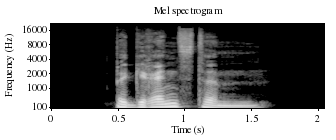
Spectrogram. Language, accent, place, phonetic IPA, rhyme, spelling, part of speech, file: German, Germany, Berlin, [bəˈɡʁɛnt͡stəm], -ɛnt͡stəm, begrenztem, adjective, De-begrenztem.ogg
- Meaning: strong dative masculine/neuter singular of begrenzt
